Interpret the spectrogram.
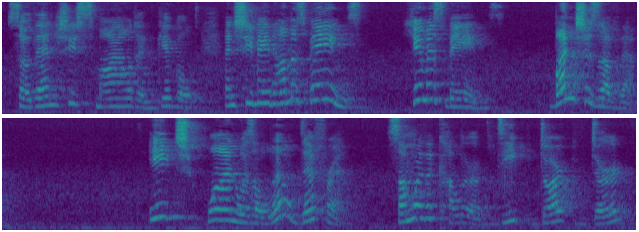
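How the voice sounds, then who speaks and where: A woman pastor reading a children's story aloud in an expressive, measured storytelling manner. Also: on the high side. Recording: roomy echo, distant mic, faint noise.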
